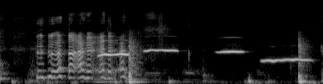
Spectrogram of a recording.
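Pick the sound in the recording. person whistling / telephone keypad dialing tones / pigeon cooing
person whistling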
